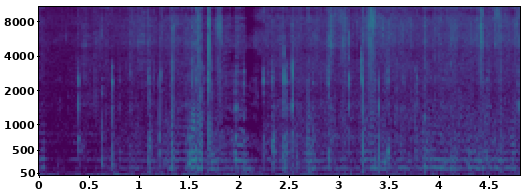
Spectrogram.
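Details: Thousands of wild bees swarming a giant honeycomb high in the rainforest canopy while honey hunters on ropes use smoke to calm them; a dense, low, steady droning buzz with scattered clicks and knocks throughout.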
